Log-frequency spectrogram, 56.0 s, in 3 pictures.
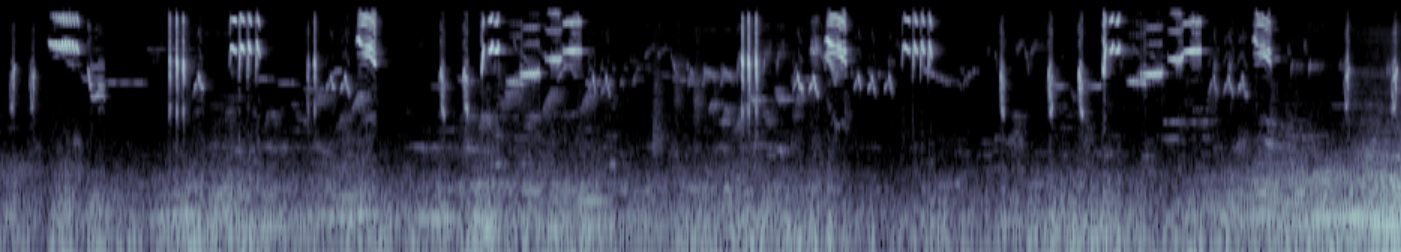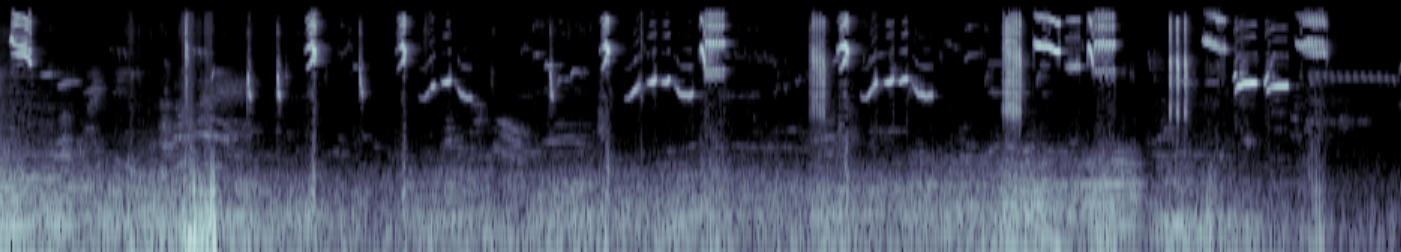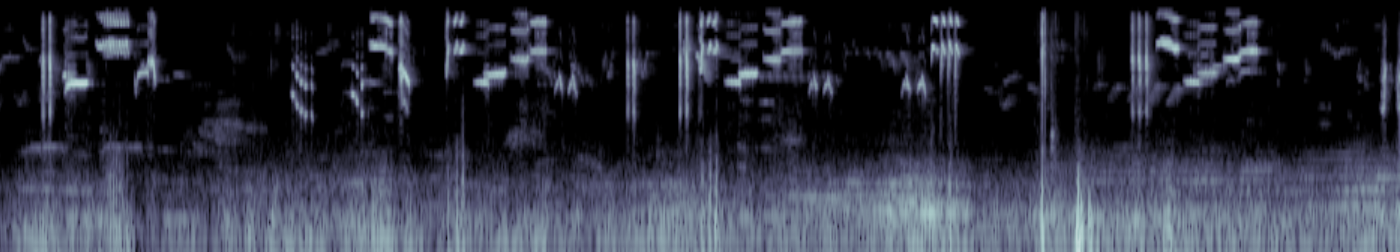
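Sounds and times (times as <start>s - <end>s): bird singing whistled notes: 0.1s - 19.7s, 22.0s - 25.1s, 25.8s - 33.6s, 34.3s - 39.8s, 41.2s - 56.0s.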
